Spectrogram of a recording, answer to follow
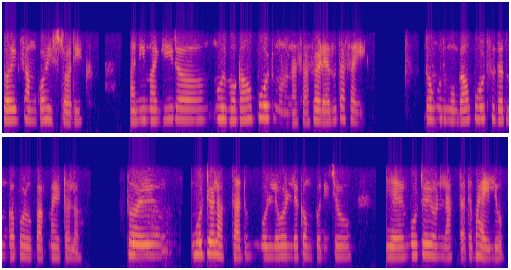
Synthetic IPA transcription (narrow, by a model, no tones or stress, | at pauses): t̪ɔek̚samkɔɦisʈɔɾiːk | añimaɡiːɾmuɾmuɡãwpoʈm̤əɽ̃uːnasasəɽjaɾũːt̪asai | t̪ɔmuɾmuɡãwpoʈsud̪ʱːat̪um̤kapɔɽopakmɛɭʈlɔ̰ | t̪ɔe | boʈjɔlaɡ̚t̪at̪bolleʋəɽljekəmpənit͡ɕɔ | jeboʈjɔjewnlaɡ̚t̪at̪ebʱajljɔ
